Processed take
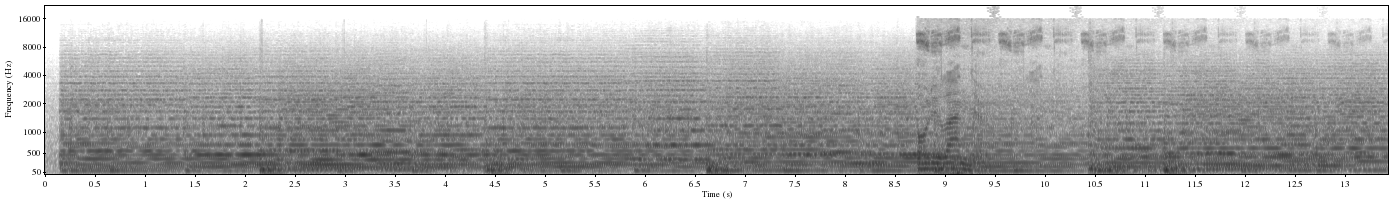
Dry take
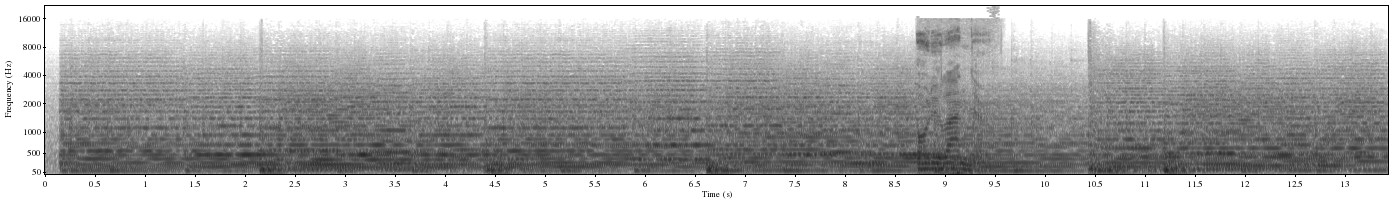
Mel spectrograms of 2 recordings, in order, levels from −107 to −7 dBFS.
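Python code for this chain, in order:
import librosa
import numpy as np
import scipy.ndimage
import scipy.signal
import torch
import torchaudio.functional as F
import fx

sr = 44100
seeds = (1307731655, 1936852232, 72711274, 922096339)

y = fx.echo_wet_highpass(x, sr, ms=823, feedback_pct=64, hz=3500.0, wet_db=-6.0)
y = y * librosa.db_to_amplitude(-6.0)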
